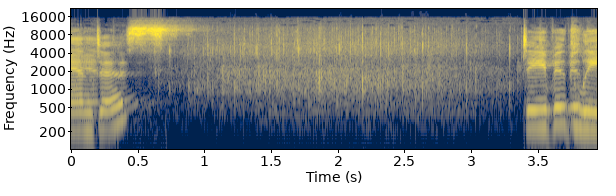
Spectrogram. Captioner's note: applause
